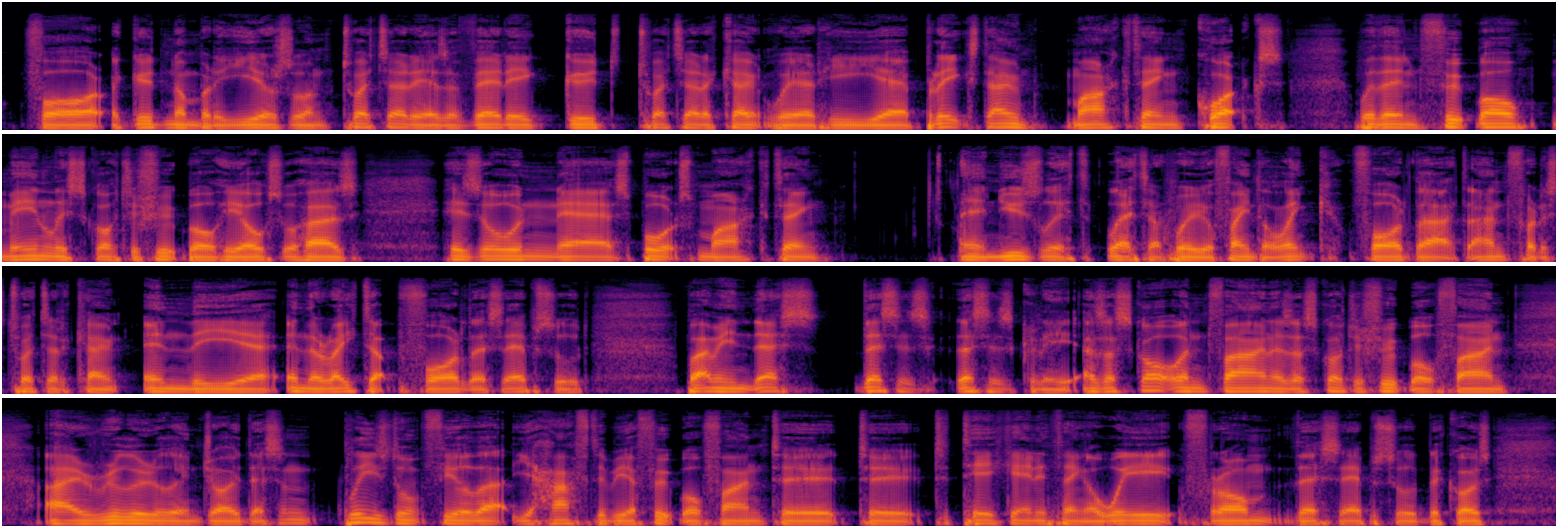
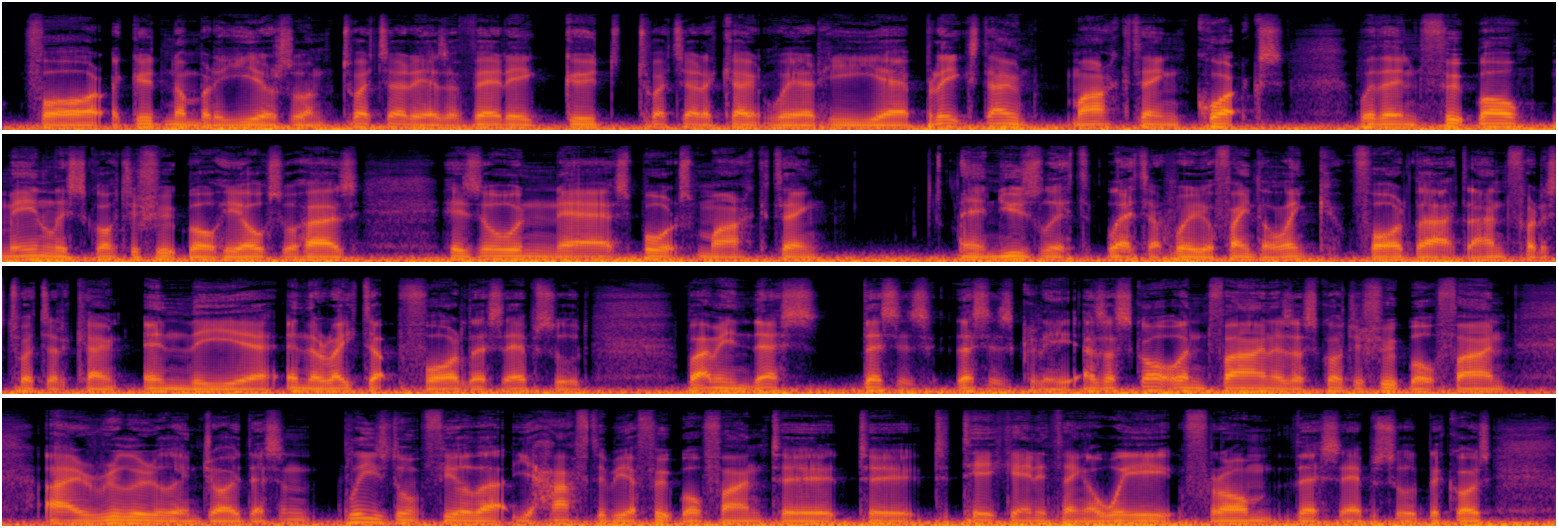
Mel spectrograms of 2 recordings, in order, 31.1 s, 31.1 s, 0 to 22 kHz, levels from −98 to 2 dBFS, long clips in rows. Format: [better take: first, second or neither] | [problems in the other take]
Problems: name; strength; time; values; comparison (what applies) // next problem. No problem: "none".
first | low rumble; faint; throughout; 20 dB below the speech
